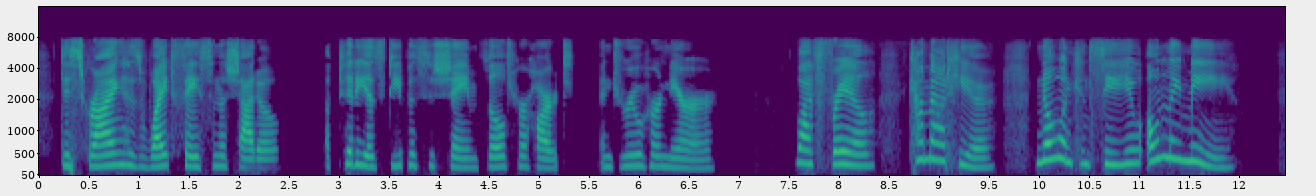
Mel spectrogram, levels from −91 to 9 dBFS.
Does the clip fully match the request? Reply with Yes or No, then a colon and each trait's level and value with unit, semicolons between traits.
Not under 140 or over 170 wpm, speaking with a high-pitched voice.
Yes: average, 160 wpm; high, 235 Hz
